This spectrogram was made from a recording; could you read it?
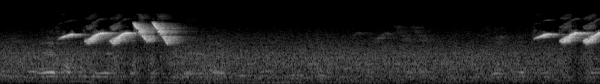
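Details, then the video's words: Caged double-collared seedeater in the tui tui fibra style for training birds: a phrase of bright descending whistles, a long pause with faint low background chirps, then the start of another phrase. "COLEIRO DE GOLA TUI TUI FIBRA (8 Horas Encarte)"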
